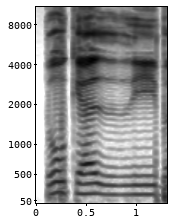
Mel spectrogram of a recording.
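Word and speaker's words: تُكَذِّبَانِ: Kemudian tukadziban. Di sini ada bacaan mad arid disukun lagi. Yaitu mad yang terjadi di akhir bacaan disebabkan karena kita waqaf dan juga disebabkan karena adanya sukun arid yang ee terjadi karena waqaf.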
